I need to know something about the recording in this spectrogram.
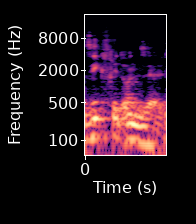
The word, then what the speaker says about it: Siegfried Unseld: Okay, which brings us to, you'll have to help me with the pronunciation, it's Siegfried Unseld? Siegfried Unseld.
